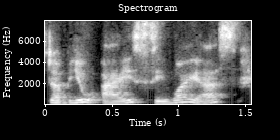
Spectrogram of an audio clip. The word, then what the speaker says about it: WiCyS: We often go by our acronym WiCyS, W-I-C-Y-S, and we pronounce it WiCyS like we sisters because that's exactly what we are.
